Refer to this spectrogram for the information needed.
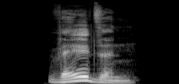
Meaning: dative plural of Wels
- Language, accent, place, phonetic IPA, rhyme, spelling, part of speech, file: German, Germany, Berlin, [ˈvɛlzn̩], -ɛlzn̩, Welsen, noun, De-Welsen.ogg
